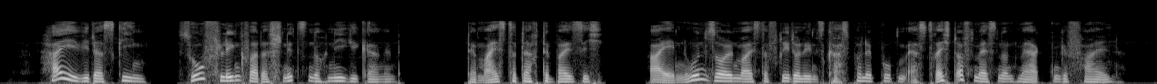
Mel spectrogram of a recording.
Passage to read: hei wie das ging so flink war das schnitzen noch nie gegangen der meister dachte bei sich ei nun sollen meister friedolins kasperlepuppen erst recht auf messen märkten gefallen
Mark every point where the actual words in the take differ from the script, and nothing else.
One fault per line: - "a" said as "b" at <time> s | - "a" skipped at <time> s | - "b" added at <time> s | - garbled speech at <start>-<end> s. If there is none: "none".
- "und" added at 10.0 s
